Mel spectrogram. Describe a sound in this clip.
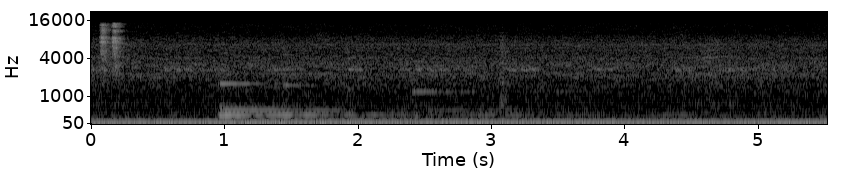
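Soft, slow music plays quietly.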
